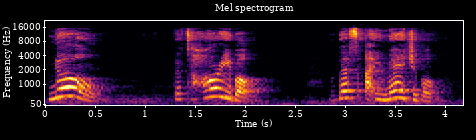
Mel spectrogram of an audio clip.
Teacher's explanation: There's a sharp rise before the fall. Even if you have only one syllable, you need to go up and then down. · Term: wavering intonation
